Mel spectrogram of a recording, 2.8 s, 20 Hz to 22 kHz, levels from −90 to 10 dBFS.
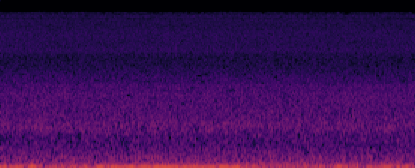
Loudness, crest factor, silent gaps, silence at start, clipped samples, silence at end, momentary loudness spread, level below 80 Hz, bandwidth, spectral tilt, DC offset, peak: -42 LUFS; 10 dB; none; 0 s; under 0.1%; 0 s; 5 LU; -40 dBFS; 16.5 kHz; -5 dB/octave; under 0.1%; -28 dBFS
